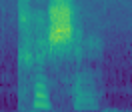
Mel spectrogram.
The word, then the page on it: cushion: American English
